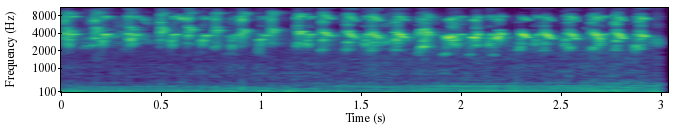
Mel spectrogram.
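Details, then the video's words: Lovebird in konslet minor, dry-toned song used to draw other lovebirds into singing: quick bursts of high, squeaky chirps, roughly four a second, rhythmic and slightly uneven. "SIMULASI SUARA LOVEBIRD KONSLET MINOR NADA KERING ,COCOK UNTUK MEMANCING DOBELAN LOVEBIRD ANDA"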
